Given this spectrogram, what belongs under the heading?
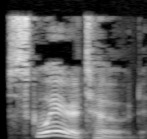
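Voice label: "square-toed", British English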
